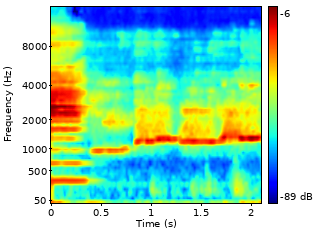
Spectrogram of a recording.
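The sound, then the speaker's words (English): Someone whistles a short tune, blowing into the microphone, the wavering notes slightly breathy and airy, preceded by a brief steady harmonic tone at the very start. “Who's doing the whistling? Me.”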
